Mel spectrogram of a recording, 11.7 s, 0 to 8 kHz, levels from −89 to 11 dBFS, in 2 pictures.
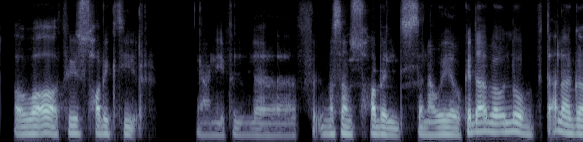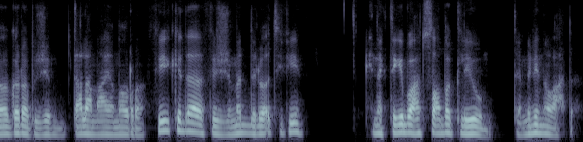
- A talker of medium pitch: No, low, 115 Hz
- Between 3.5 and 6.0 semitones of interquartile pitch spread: No, average, 3.1 semitones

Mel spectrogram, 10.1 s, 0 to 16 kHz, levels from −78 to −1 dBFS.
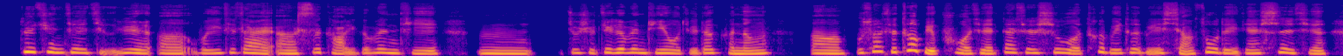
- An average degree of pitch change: Yes, average, 3.6 semitones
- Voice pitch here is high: Yes, high, 215 Hz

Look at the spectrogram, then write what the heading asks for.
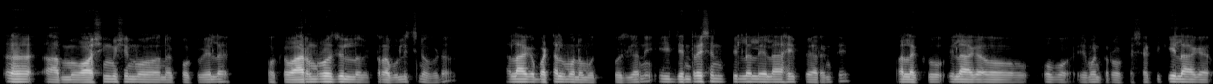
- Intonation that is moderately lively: No, narrow, 2.0 semitones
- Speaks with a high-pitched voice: No, low, 120 Hz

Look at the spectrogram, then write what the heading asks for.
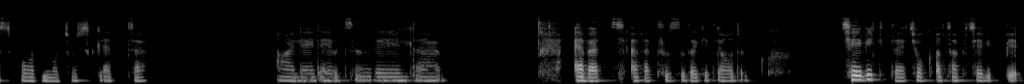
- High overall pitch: No, medium, 175 Hz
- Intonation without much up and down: Yes, narrow, 1.3 semitones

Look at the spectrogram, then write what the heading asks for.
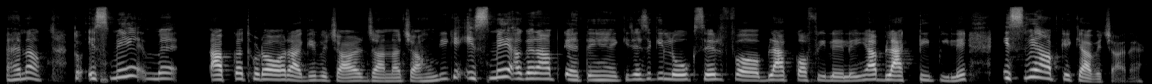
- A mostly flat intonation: No, average, 5.2 semitones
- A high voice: Yes, high, 225 Hz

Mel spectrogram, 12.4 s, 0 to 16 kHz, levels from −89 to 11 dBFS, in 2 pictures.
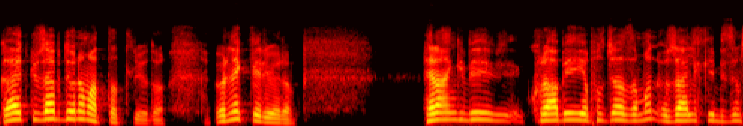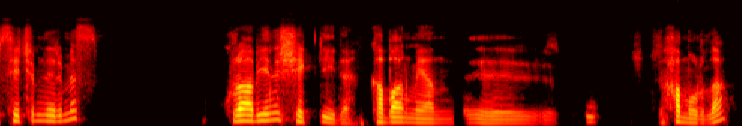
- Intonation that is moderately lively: No, wide, 7.9 semitones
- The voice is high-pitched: No, medium, 170 Hz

